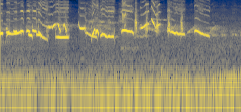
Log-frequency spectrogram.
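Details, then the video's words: Caged orange-headed thrush from northern Bali, urged to sing by recorded colony birds, gives short bursts of bright, looping whistled phrases with brief pauses between them. "Merangsang ANIS MERAH Agar Mau Berbunyi"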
